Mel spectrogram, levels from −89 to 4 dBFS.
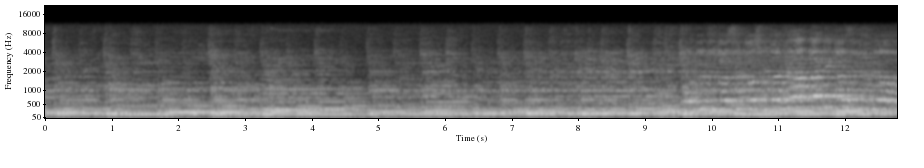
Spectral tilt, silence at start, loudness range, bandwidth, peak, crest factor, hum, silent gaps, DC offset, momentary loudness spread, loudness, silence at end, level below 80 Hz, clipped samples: -7 dB/octave; 0 s; 4 LU; 11.5 kHz; -4 dBFS; 14 dB; none; none; under 0.1%; 7 LU; -21 LUFS; 0 s; -52 dBFS; under 0.1%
